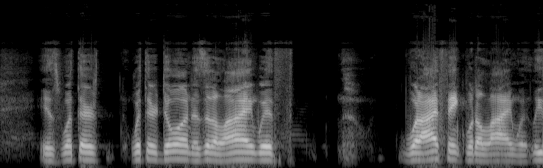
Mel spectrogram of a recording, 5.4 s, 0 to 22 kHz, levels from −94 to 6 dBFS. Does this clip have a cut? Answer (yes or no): no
